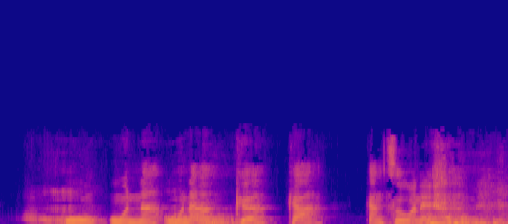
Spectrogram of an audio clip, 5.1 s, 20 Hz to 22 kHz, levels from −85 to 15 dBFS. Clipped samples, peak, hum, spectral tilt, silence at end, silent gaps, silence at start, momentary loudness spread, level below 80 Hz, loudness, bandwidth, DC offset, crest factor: under 0.1%; -6 dBFS; none; -4.5 dB/octave; 0 s; none; 0.25 s; 7 LU; -74 dBFS; -23 LUFS; 9.6 kHz; under 0.1%; 16 dB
